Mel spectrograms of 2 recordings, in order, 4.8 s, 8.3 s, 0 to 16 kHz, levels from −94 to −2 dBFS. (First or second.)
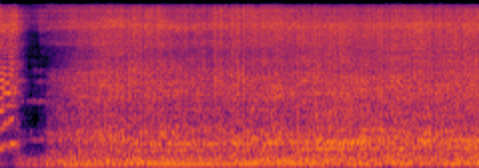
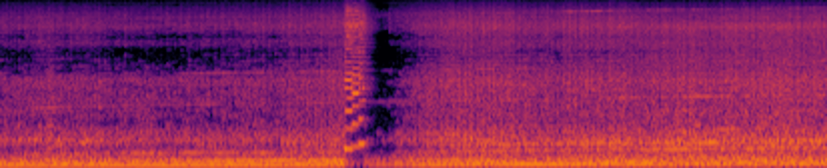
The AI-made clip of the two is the first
